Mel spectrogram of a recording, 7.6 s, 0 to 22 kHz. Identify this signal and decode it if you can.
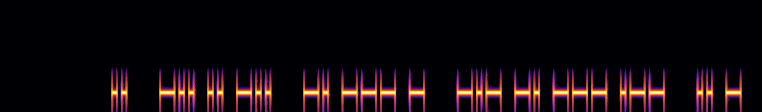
Morse code, heard as a keyed tone, about 25 wpm, 700 Hz. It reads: I DID NOT KNOW IT
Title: Sets of 5 Words Encore2 25wpm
